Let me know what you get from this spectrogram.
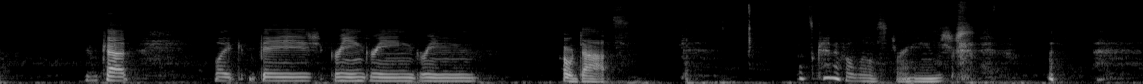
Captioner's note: laughs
